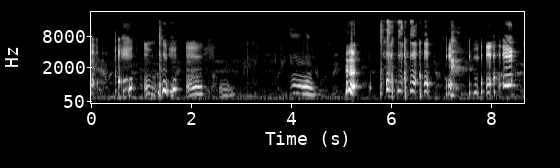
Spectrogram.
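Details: Adult hiccuping while a baby chuckles at each hiccup: baby laughter mixed with short, sharp catching sounds; hiccups.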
